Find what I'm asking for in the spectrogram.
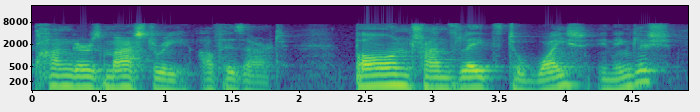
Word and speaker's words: Bán: Pangor Bán, spelled B-A Father N and pronounced Bon as in Don, is the white cat that you see on the bottle, and he's the master of his art, or the happy hunter.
